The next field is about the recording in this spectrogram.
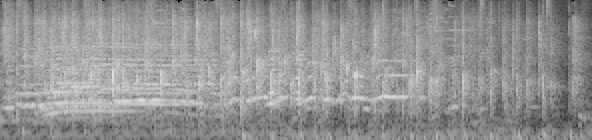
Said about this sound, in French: Bravo. Est-ce que vous pourriez, s'il vous plaît, vous applaudir de fou ?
